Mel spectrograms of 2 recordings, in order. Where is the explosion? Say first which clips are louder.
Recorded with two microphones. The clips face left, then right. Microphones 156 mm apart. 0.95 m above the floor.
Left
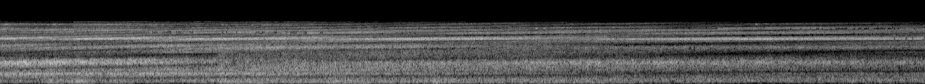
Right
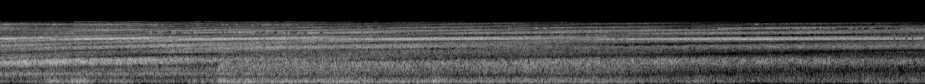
Left 4 dB; 35° right (ahead or behind).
